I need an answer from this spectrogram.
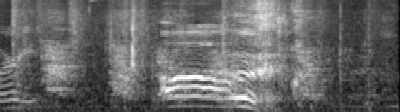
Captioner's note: disgust noises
